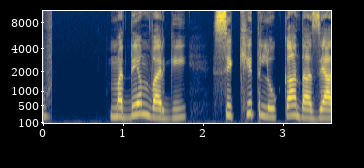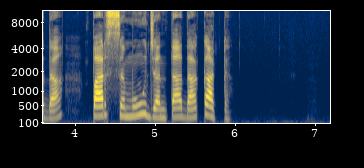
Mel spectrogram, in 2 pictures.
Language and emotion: Punjabi, neutral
